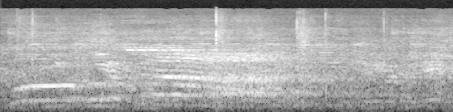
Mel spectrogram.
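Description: People's voices calling out on a sand volleyball court, with a few faint knocks of a volleyball being hit.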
